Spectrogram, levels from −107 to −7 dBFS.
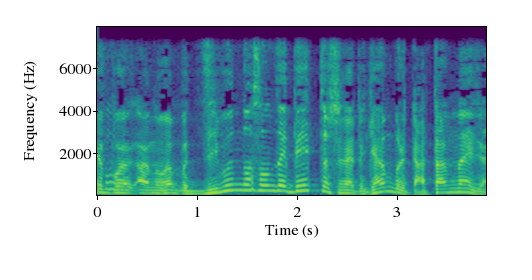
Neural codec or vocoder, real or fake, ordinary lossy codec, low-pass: none; real; none; 7.2 kHz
